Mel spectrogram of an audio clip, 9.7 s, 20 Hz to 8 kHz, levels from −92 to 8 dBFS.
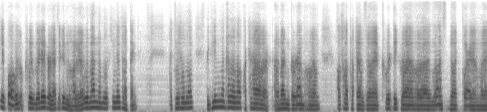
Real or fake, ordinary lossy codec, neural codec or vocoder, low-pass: fake; none; codec, 16 kHz, 0.5 kbps, FreqCodec, smaller model; none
